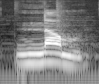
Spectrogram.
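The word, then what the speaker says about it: numb: Next हमारे पास word है नम। ये नम्ब नहीं है बल्कि नम।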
